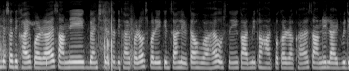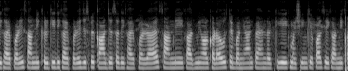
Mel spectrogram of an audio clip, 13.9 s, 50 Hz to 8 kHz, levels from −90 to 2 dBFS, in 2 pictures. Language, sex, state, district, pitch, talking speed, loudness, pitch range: Hindi, female, Bihar, Jamui, 205 Hz, 290 wpm, -21 LUFS, 200-215 Hz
